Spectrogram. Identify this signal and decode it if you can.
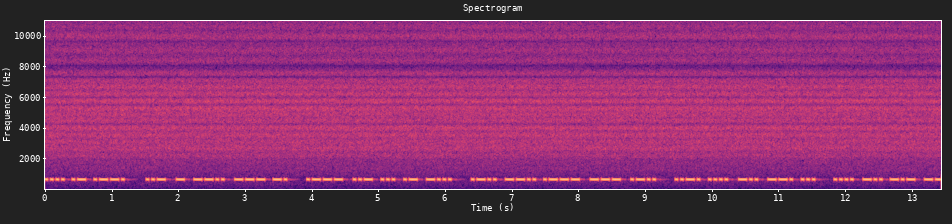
Morse code, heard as a keyed tone, hand-sent with a paddle, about 29 wpm, 660 Hz, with room echo. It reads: … UTZON JUSAB LZJOL FHDGS …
